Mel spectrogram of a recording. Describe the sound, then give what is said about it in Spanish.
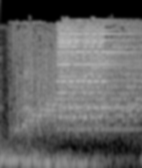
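An incoming call sets a telephone ringing with a bright, sustained electronic ring over low rumbling noise, moderately faint and steady throughout. “Están llamando. Aguanta que atiendo.”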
